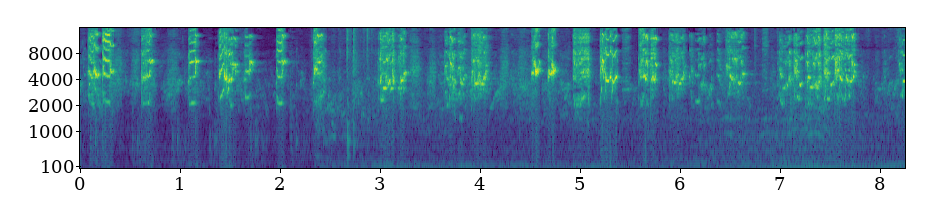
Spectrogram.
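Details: Lovebirds chatter with rapid, high, piercing chirps and squawks in steady bursts, a dense and somewhat harsh flock sound with a faint low hum beneath.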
